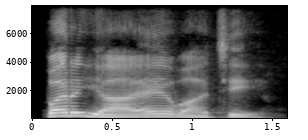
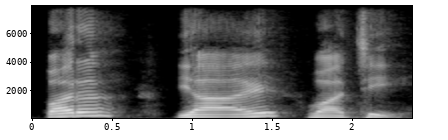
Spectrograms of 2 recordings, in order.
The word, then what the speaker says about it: पर्यायवाची: पर्यायवाची अब मुझे बताओ इस पर रेफ कहां लगेगा मैंने क्या बोला पर्यायवाची पर यायवाची क्या बोला पर्यायवाची मतलब कि प के बाद र का आपने उच्चारण किया रफ वाला र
